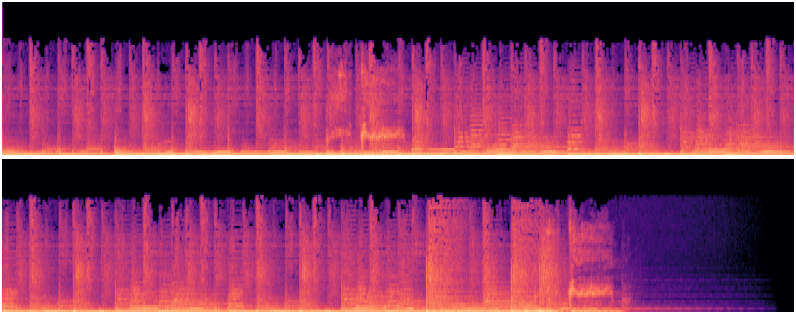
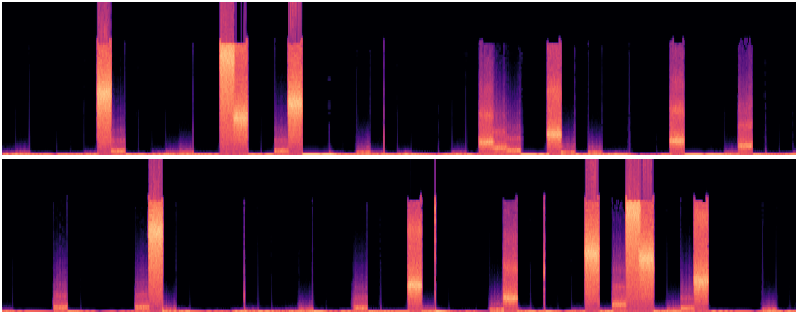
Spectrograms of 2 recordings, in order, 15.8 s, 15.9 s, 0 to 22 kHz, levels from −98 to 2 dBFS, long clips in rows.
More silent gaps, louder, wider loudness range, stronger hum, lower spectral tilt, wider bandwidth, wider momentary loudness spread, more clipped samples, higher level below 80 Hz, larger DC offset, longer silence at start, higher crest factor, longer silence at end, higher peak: neither; about the same, -14 LUFS vs -12 LUFS; second, 1 LU vs 10 LU; neither; first, -6 dB/octave vs -1 dB/octave; second, 17 kHz vs over 20 kHz; second, 3 LU vs 22 LU; second, under 0.1% vs 0.2%; about the same, -20 dBFS vs -24 dBFS; neither; about the same, 0 s vs 0 s; about the same, 14 dB vs 14 dB; first, 1.65 s vs 0 s; about the same, 0 dBFS vs 0 dBFS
